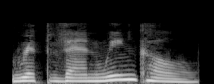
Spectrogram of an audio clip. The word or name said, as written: Rip Van Winkle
